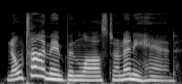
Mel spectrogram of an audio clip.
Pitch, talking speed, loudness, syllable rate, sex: 225 Hz, 265 wpm, -15 LUFS, 5.3 syllables/s, female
